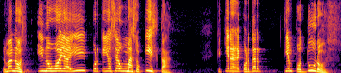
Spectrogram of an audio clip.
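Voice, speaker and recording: A man's voice: very high-pitched, unhurried, sharp tone. A man preaching a sermon in a conversational way, telling personal stories and asking the congregation questions.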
